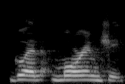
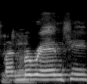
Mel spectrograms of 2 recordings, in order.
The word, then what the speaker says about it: Glenmorangie: any rabbit holes because I just learned to say Glenn moreni correctly yes I've been saying Mori just like other people I'm sure a lot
